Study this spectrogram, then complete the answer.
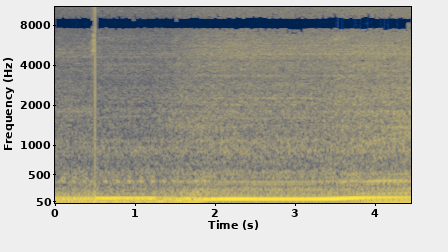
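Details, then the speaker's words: Chevrolet Tahoe at idle after an oil change, oil pressure troubleshooting with a tester reading just under 60 psi while the dash gauge reads 45: deep, steady rumble, no knocks, ticks or misses; normal idle, gauge or sending unit suspected. "so this is reading just under 60 at idle the gauge is reading 45."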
